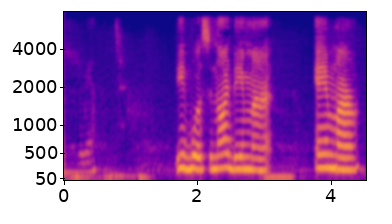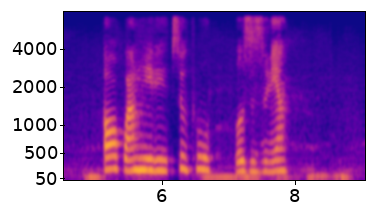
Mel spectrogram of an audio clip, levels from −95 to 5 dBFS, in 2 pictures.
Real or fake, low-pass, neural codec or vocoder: fake; 7.2 kHz; codec, 16 kHz, 1 kbps, X-Codec, HuBERT features, trained on balanced general audio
